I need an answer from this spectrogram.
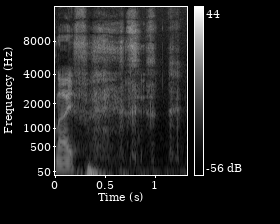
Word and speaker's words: knife: cuz like you know the letter K and knife you don't pronounce it it's silent in my gun the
